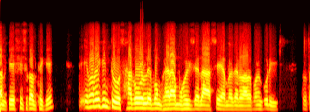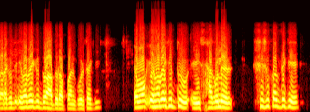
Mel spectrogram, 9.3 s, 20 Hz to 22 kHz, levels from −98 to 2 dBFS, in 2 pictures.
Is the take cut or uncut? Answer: uncut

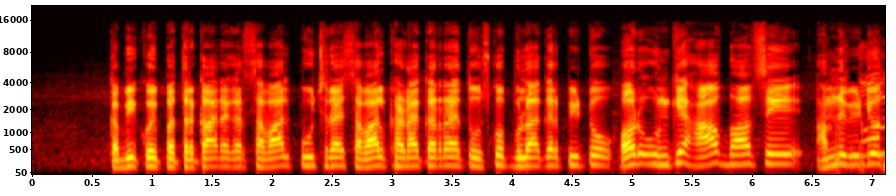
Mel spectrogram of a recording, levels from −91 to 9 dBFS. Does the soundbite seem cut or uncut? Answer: uncut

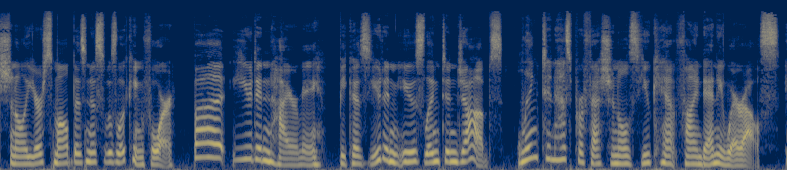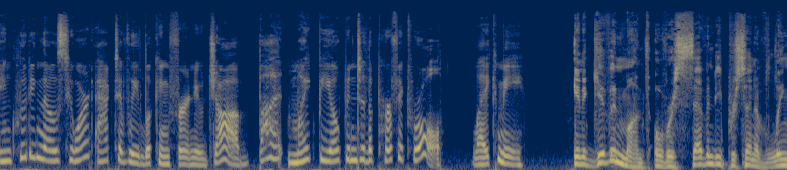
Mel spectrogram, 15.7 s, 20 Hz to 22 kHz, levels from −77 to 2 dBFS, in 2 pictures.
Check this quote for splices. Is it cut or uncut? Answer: uncut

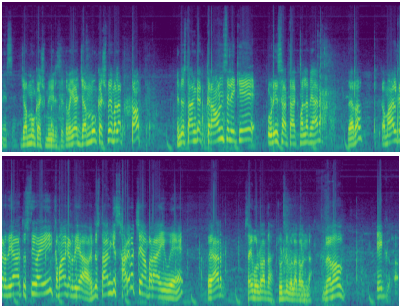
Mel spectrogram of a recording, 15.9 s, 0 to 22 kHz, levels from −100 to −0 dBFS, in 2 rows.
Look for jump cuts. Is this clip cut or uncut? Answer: uncut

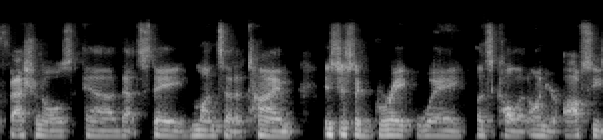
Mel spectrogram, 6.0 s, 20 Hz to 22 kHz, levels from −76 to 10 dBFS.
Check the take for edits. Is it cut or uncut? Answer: uncut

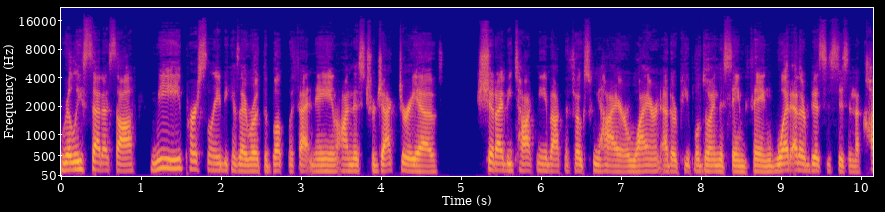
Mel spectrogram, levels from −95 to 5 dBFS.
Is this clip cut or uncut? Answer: uncut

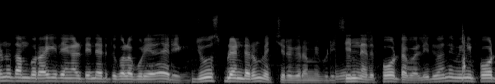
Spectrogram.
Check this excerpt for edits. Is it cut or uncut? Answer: cut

